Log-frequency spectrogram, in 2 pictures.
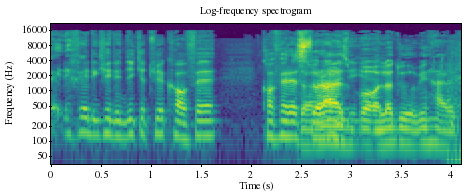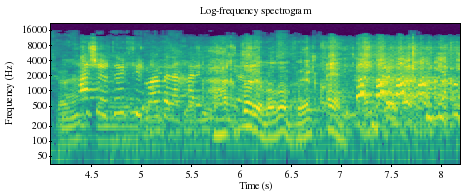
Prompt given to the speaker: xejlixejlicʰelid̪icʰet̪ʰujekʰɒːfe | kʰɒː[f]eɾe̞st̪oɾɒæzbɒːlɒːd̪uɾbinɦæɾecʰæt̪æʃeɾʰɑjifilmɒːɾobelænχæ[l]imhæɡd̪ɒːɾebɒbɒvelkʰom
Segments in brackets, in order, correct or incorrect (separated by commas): correct, incorrect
